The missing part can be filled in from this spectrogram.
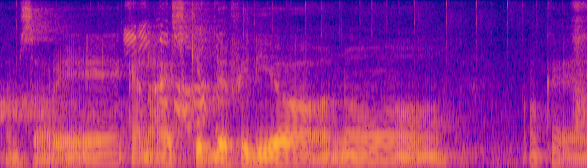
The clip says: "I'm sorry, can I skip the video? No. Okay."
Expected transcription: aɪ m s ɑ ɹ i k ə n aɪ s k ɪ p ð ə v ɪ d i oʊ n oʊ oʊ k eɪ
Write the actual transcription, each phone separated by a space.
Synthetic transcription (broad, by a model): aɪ m s ɑ ɹ i k ə n aɪ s k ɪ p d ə f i d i oʊ n oʊ oʊ k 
